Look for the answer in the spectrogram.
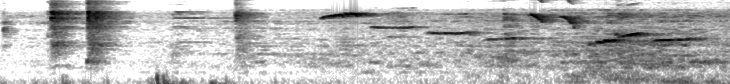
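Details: White-rumped shama, a young bird practising its song. A few dry clicks open the phrase, then soft high whistles slide up and down in loose, irregular snatches over faint background noise.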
